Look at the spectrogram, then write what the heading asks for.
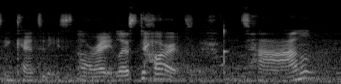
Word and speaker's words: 橙: 橙 it means orange, but some people might find it difficult because the end has a little ng, so it's a bit of nasal sound.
